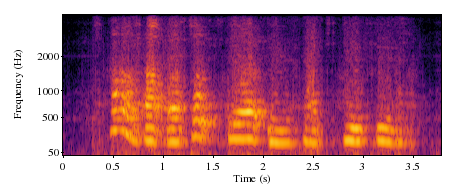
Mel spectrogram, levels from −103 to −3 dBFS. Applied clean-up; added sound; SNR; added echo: neural separator model SepFormer DNS4.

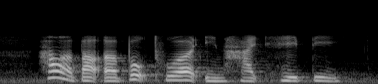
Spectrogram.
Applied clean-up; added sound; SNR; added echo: none; none; none; none.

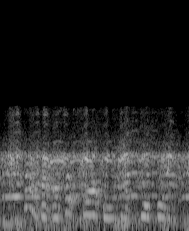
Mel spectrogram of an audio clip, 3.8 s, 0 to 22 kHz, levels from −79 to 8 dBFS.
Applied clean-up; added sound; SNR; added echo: none; Fowl; -3 dB; reverberation time 0.6 s.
